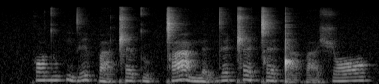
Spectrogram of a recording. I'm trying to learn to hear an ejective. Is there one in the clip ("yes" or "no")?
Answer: no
